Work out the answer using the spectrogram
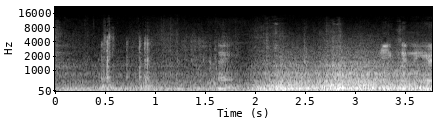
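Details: Toyota FJ60 idling with the air on, steady even low rumble with no knocks or stumbles, picking up slightly as it pulls away slowly on dirt; normal idle.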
